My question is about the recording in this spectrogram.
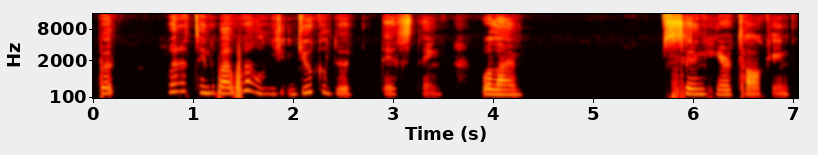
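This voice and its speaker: Speaking through retainers that give her a slight lisp, this teen girl vlogs with a breathy, congested voice into a nearby phone mic. Her pitch is a little high and her pace unhurried, her tone mellow as she hesitates, restarts and fills gaps while thinking aloud. The recording is dry.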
